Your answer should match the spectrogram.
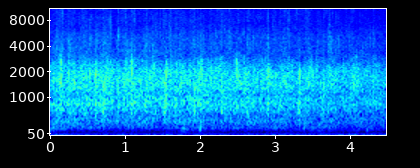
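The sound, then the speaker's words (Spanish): A crowd applauds the Holy Spirit steadily, a dense wash of many hands clapping at once with scattered sharper claps standing out, sustained without pause and no voices audible. “Dele otro fuerte aplauso al Espíritu Santo.”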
